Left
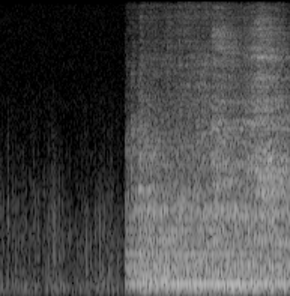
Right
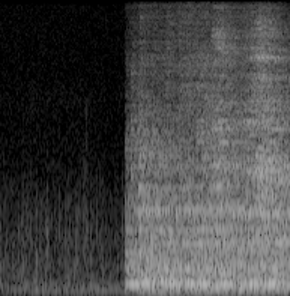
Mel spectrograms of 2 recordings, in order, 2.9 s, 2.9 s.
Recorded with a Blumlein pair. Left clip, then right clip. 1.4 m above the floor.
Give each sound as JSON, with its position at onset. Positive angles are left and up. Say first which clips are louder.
{"t": 1.2, "sound": "a sliding door", "louder": "left 1 dB", "azimuth_deg": 0, "distance_m": 3.0}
